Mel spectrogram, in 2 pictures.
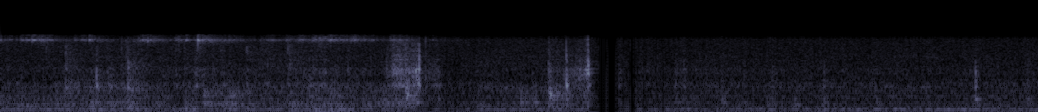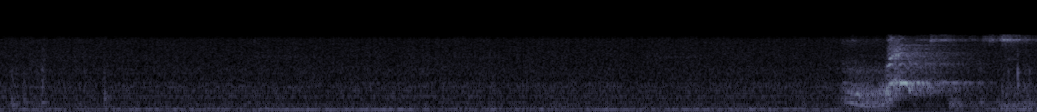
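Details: Pet dog Pixie barking because the cat ignores her: sharp, noisy barks in the first two seconds, a long quiet stretch, then a louder burst near the end, with faint household background.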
